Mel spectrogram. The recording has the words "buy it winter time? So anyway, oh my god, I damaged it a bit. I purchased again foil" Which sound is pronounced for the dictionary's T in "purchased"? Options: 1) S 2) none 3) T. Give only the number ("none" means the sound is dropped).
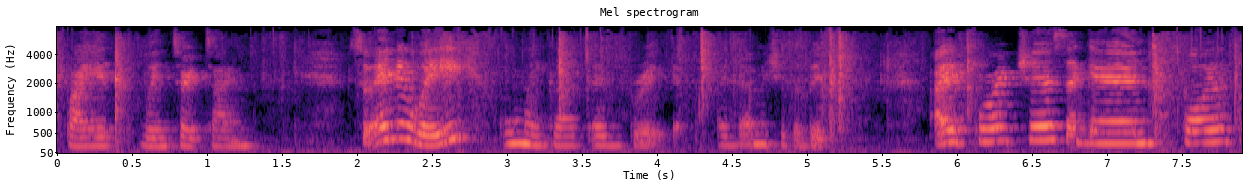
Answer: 2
